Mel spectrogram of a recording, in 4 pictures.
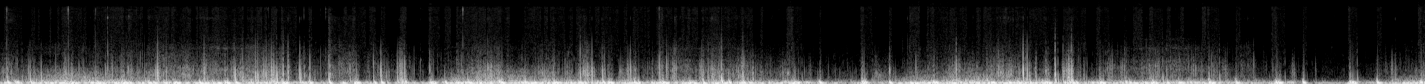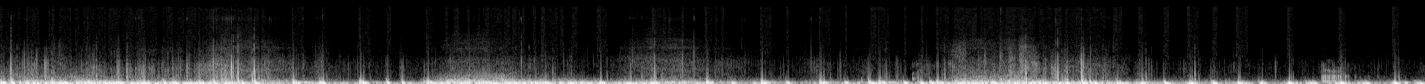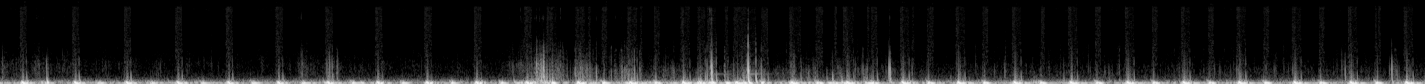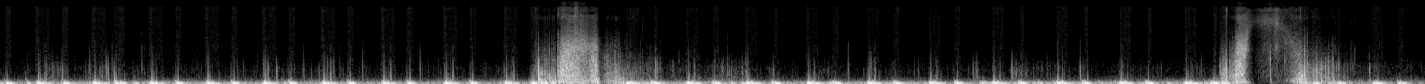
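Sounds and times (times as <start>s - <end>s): heartbeat thumps: 0.0s - 57.0s.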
